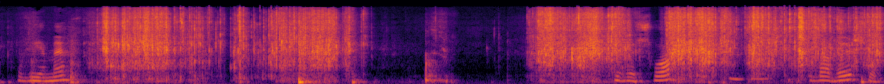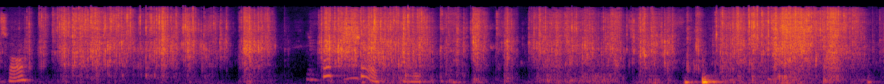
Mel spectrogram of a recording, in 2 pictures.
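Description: Baking paper rustles and crinkles as hands unwrap a loaf.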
